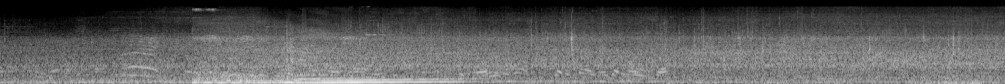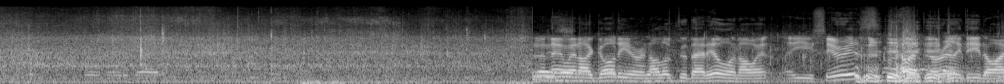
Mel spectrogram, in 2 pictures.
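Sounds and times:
racing bicycles rushing by: 0.0s - 20.0s
motorcycle accelerating past: 1.4s - 6.8s.

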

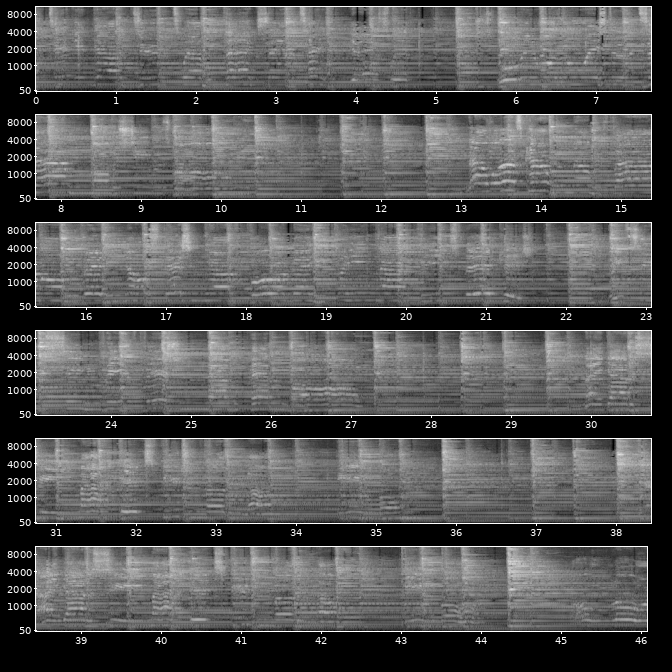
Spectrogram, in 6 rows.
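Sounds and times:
man singing: 0.0s - 11.0s, 12.7s - 27.6s, 29.7s - 35.7s, 38.1s - 46.0s
acoustic guitar strumming: 0.0s - 46.0s.

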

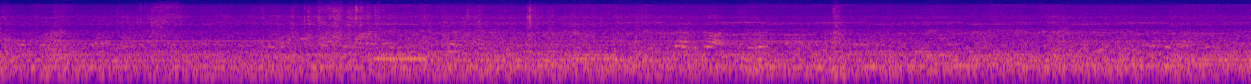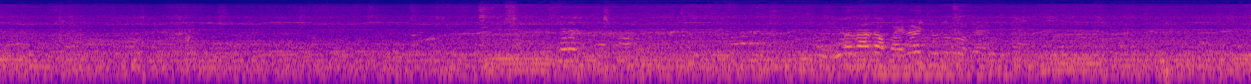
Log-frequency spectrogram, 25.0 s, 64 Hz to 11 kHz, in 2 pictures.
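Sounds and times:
faint voices: 0.0s - 25.0s.

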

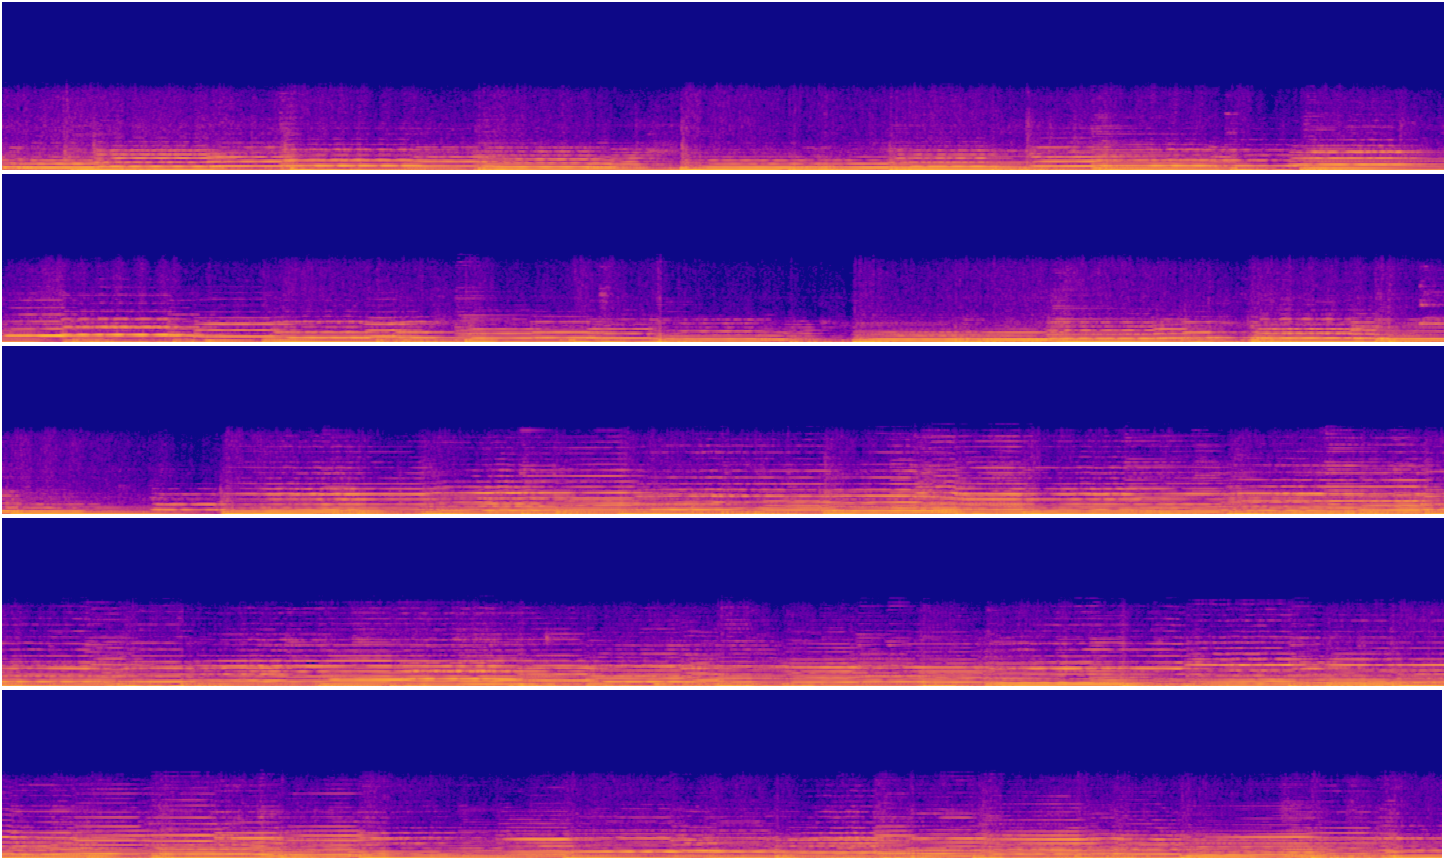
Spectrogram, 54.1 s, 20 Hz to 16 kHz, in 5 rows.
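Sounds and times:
fiddle: 0.0s - 54.0s
flute-like wind instrument: 0.0s - 54.0s
low accompaniment: 0.0s - 54.0s.

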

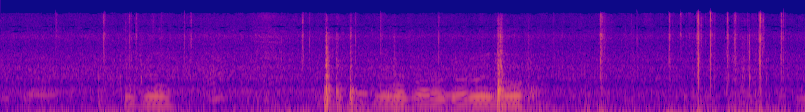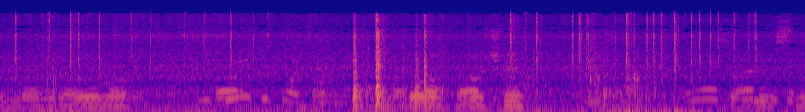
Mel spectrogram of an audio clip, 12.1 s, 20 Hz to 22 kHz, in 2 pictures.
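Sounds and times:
sharp clicks: 2.2s - 8.1s, 8.9s - 11.8s.

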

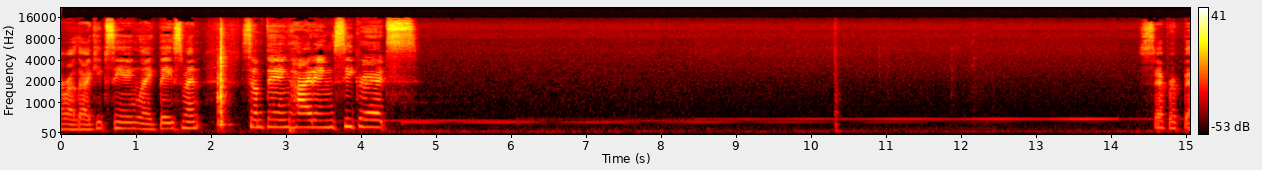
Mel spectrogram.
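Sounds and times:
low pure tone: 0.0s - 15.0s.

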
